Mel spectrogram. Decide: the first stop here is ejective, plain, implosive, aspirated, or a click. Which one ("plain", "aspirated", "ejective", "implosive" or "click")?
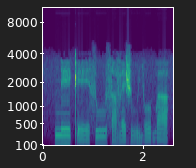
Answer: ejective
